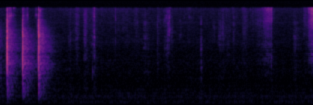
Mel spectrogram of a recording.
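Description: Three quick sharp taps in the first half second as cardstock is knocked against a plastic embossing-powder tray to shake off excess copper embossing powder, followed by faint handling sounds of paper.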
